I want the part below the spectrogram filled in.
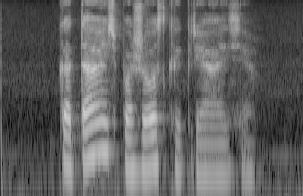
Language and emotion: Russian, sad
